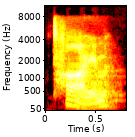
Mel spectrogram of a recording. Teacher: the tongue sits at the alveolar ridge, okay? So the tip of the tongue is in the alveolar ridge. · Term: t sound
